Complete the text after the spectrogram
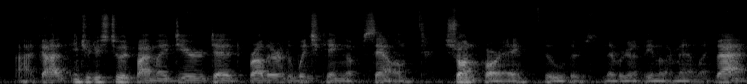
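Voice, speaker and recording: Audible room echo surrounds a fairly quick voice with vocal fry, a bright, sharp tone, lively intonation and big swings in loudness. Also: man, very deep, low pitch for a man. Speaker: tarot reader / psychic. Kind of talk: solo video monologue (daily tarot reading). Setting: home reading desk, filmed video. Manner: fast; blunt.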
